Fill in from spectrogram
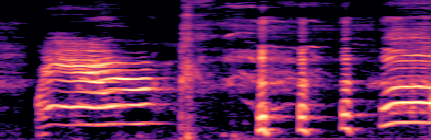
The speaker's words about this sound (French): tu vois un chat qui passe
